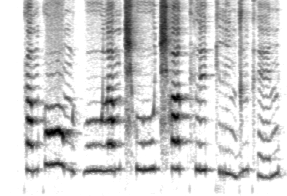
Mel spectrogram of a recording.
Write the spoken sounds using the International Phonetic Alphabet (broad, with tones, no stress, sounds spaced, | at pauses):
k a˦˥ m k ɔː˥˩ m ɯ˨˩ k̚ w oː˧ l a˦˥ m t͡ɕʰ oː˦˥ t͡ɕʰ a˦˥ t̚ kʰ l e˥˩ ʔ k r i˨˩ n d ɯ˥˩ ŋ kʰ e˩˦ n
